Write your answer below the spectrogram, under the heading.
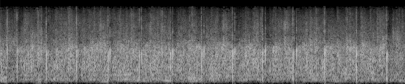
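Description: Steady, dense audience applause fills the whole stretch, a continuous wash of many hands clapping at an even, fairly loud level with no voices standing out.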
